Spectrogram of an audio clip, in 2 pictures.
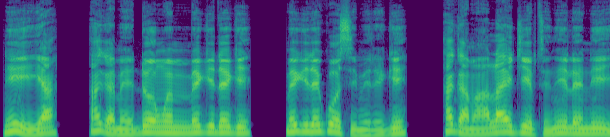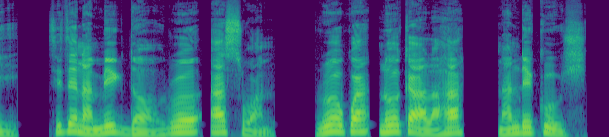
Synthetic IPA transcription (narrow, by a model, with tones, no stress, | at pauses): ni˦ɦɪ˨ja˦ | a˦ɡa˨me˨do˦o˦˨ŋʷe˦m̩˦me˦ɡi˦de˦ɡɪ˦ | me˦ɡi˦de˦kʷo˦si˨mi˨ɾi˨ɡɪ˦ | a˦ɡa˨m̩˨a˨la˦i˦d͡ʒi˦p̚tniː˦le˦ni˦ɦḭ˨ | si˦t̬e˦na˨mi˦k̚dɔ˨ɾu˦o˦a˦swa̰˨n̩˨ | ɾu˦o˦kʷa˦no˦ka˨a˨la˨ɦa˦ | na˨n̩˦dɪ˦ku˦˨ʃ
